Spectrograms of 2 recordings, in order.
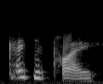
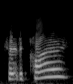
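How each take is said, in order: First: It sounds like a statement, falling at the end. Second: It sounds like a question, rising at the end.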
